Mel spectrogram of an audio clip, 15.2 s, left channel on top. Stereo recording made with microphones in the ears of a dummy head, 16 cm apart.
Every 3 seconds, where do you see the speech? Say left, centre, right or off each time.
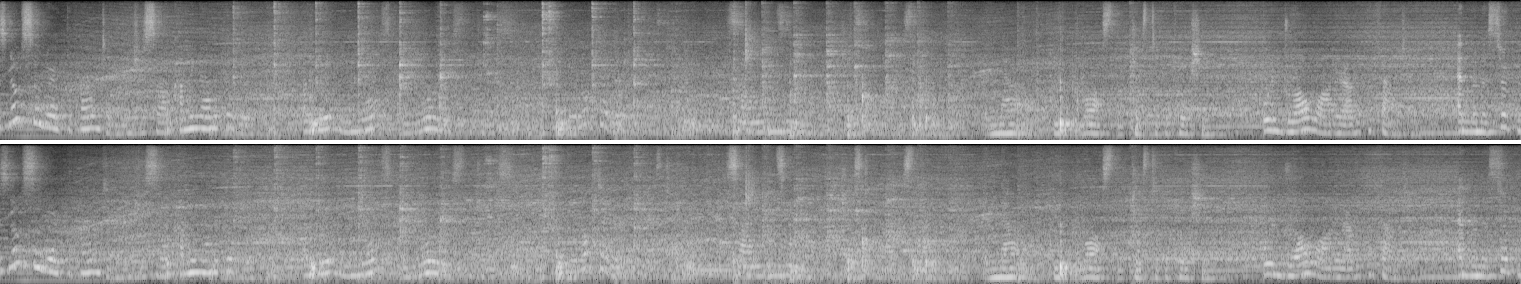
left, centre, right, centre, left.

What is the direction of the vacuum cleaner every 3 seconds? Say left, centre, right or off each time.
centre, right, right, centre, left.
